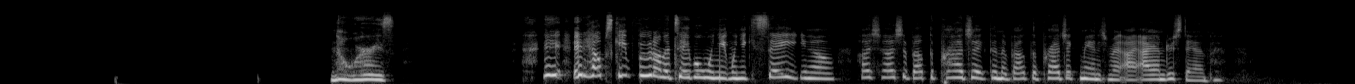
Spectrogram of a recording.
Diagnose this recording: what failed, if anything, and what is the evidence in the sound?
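The failure is imaging from linear upsampling, in the sample-rate conversion stage. It runs through the whole speech clip. The top of the band sounds dulled, and a light metallic shimmer rides on the sibilants. That shimmer is a mirrored copy of the spectrum, lying roughly between 11 kHz and 22 kHz, some 30 dB below the speech. The rate was raised by joining samples with straight lines, which fits a rise from about 22 kHz to 48 kHz. That crude interpolation dulls the highs and leaves the images behind.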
